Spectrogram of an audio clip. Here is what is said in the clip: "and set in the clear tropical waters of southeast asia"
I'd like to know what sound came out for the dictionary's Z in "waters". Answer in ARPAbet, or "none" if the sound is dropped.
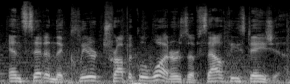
Z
